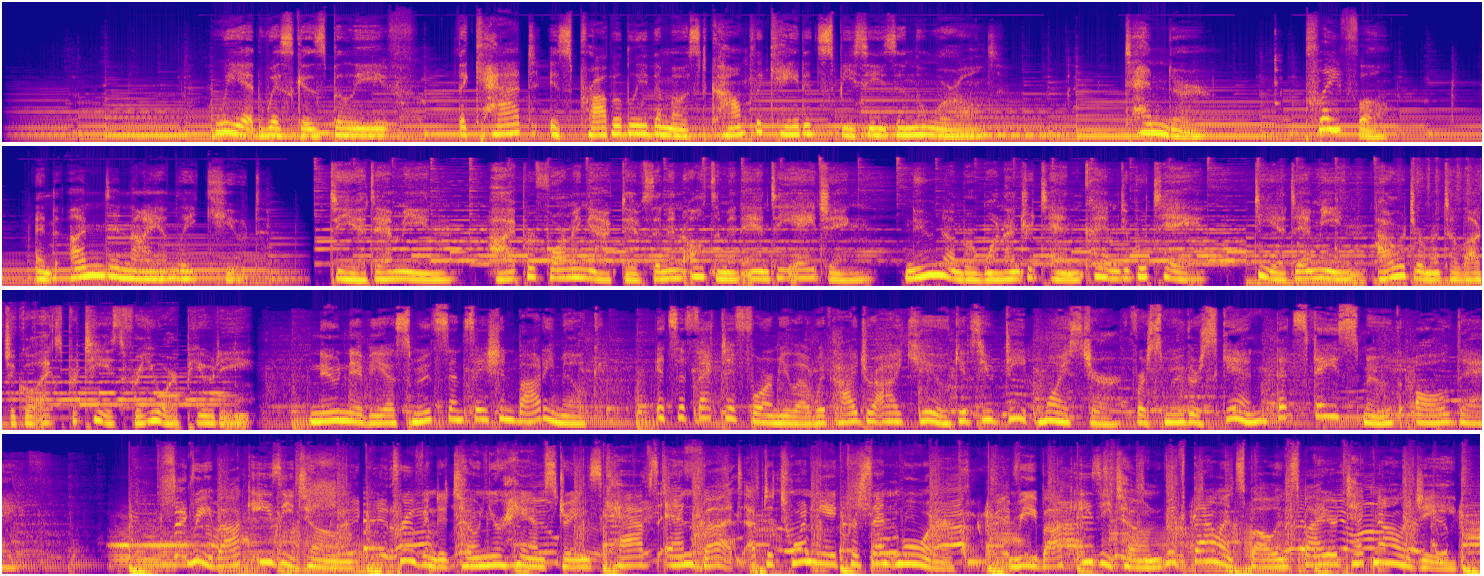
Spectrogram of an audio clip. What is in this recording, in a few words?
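US English, Variabel; Fremdtake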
